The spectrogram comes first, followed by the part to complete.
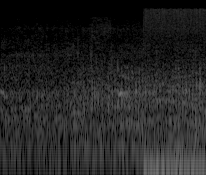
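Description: Near silence: faint outdoor background noise that swells slightly over the last second.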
